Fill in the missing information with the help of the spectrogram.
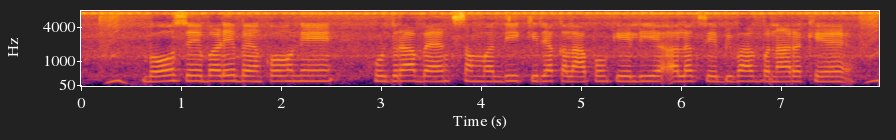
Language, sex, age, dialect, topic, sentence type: Hindi, female, 31-35, Garhwali, banking, statement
